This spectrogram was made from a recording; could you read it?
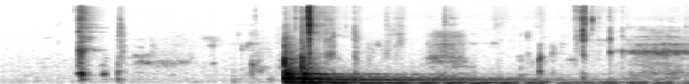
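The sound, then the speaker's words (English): A soft click, then a loud sip from a drink with wet mouth and swallowing noises and a low rumbling handling sound that lingers for a few seconds. Nobody speaks. “We're going to pause. Take me a little sip.”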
